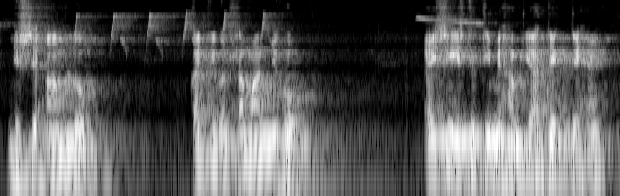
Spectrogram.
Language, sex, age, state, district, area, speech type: Hindi, male, 60+, Bihar, Begusarai, urban, spontaneous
